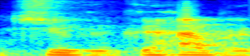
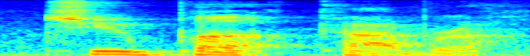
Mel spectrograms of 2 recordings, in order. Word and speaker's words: chupacabra: Nobody has ever Googled Chuka Cabra cuz it's not even coming up. Well, you're spelled with an X. No, I've I've got a C. Chupa. Chupacabra. Not chuka.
